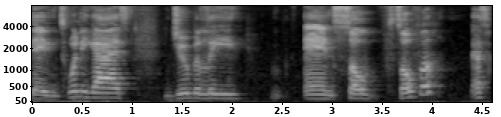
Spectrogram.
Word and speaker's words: Solfa: 20 guys, Jubilee and Solfa.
